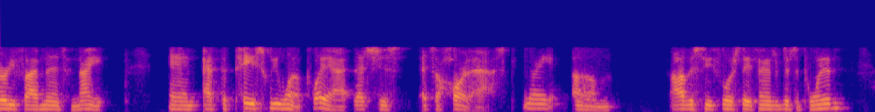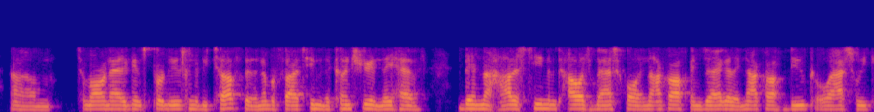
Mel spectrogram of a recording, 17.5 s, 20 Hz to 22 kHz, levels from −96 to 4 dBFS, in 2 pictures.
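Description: From start to finish the speech carries heavy G.723.1 codec damage. Nothing passes above 3.8 kHz, so it sounds muffled, and the slowly updated voice model smears consonants and adds a hoarse, rough texture, consistent with a bitrate near 6 kbit/s.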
